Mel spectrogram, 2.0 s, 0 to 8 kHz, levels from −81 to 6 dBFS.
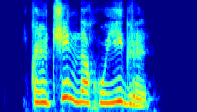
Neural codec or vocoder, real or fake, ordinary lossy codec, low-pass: codec, 16 kHz, 4.8 kbps, FACodec; fake; none; none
